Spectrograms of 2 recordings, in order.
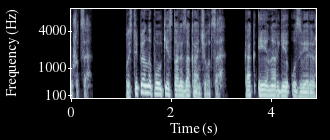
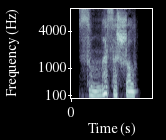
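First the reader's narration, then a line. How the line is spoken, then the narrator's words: Hissing. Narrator (Russian): зашипела Вилея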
